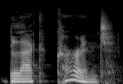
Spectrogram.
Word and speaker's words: blackcurrant: And again, it's important to pronounce the C in the middle like a K. So it's blackcurrant, not blackcurrant or something, but black currant.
